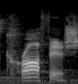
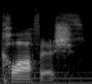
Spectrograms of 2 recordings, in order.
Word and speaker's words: crawfish: I already told you, it's crawfish, not clawfish.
